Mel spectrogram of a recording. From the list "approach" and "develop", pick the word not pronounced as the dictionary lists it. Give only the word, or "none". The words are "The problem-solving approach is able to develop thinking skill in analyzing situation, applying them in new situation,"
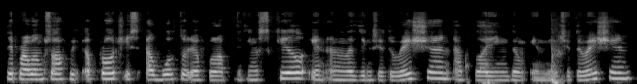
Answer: develop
